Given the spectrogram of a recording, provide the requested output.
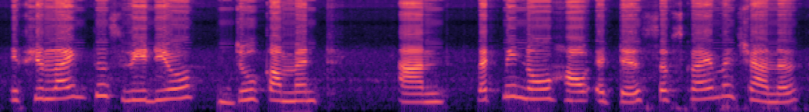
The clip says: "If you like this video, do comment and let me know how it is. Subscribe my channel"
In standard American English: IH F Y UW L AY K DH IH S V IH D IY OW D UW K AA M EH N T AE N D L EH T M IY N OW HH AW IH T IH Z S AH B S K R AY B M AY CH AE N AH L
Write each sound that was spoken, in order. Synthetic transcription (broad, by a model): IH F Y UW L AY K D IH S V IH D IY OW D UW K AA M EH N T AE N D L EH T M IY N OW HH AW IH T IH Z S AH B S K R AY B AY CH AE N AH L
